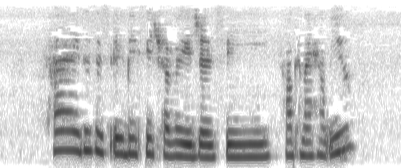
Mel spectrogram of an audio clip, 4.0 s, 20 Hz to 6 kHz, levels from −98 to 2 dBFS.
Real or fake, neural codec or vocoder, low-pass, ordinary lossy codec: real; none; 5.4 kHz; none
